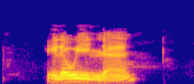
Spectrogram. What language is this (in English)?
Kabyle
